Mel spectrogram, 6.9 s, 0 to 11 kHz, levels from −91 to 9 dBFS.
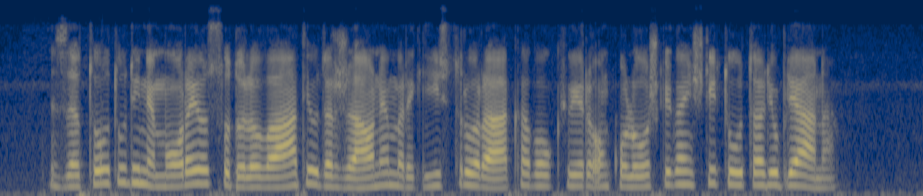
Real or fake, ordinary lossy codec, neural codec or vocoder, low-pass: fake; Opus, 24 kbps; codec, 16 kHz, 8 kbps, FunCodec, trained on LibriTTS, 25 frames a second; 7.2 kHz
